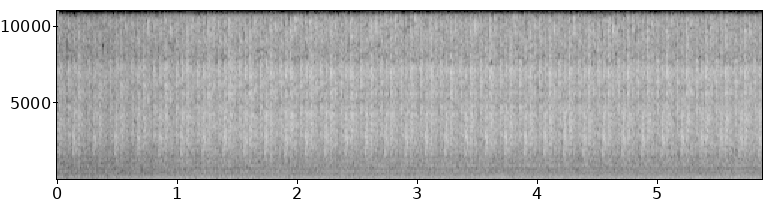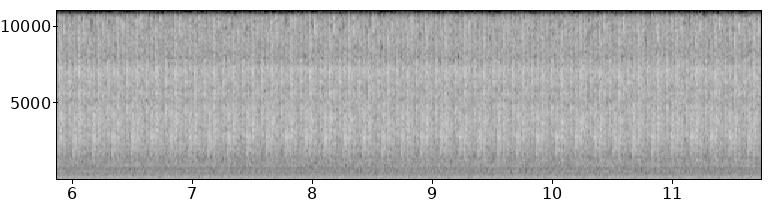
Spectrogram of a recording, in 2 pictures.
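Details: Mazda Miata just restarted after the intake was completed and fittings tightened, supercharger belt pulley not yet fitted: steady, even idle with a low rumble, slightly low, no knocking or pulley rattle. Normal idle.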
